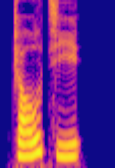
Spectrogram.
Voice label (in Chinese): "着急", Chinese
